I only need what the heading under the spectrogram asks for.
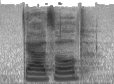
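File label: "dazzled", US English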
